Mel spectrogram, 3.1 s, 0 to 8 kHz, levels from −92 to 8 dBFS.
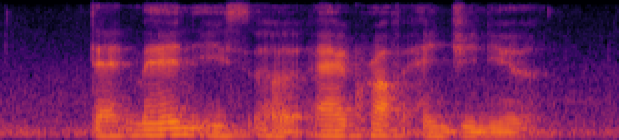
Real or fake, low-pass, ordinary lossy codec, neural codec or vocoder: real; 7.2 kHz; Opus, 24 kbps; none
